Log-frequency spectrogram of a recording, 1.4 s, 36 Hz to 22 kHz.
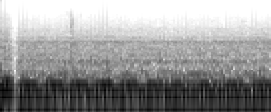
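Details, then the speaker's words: Celica GT-Six after fixing a fuel issue that caused poor running, air-fuel reading 14.7: low steady rumble with a slight rise and fall; idle fluctuates a little, cause not pinned down. "so the car is running great but you can kind of see the fluctuating idle"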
